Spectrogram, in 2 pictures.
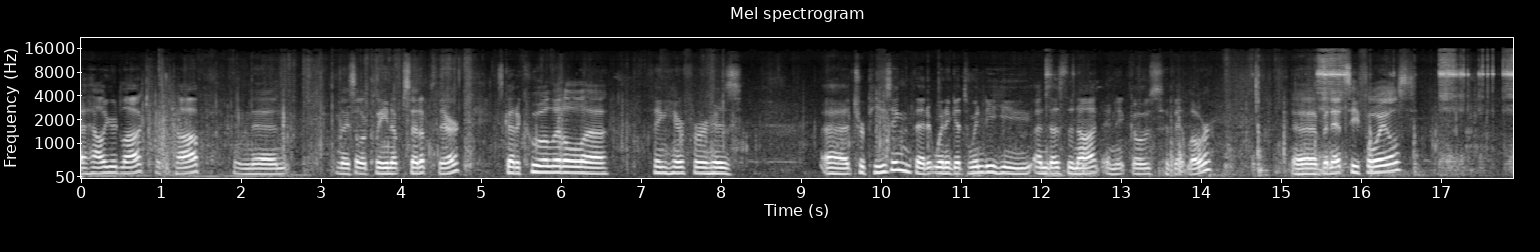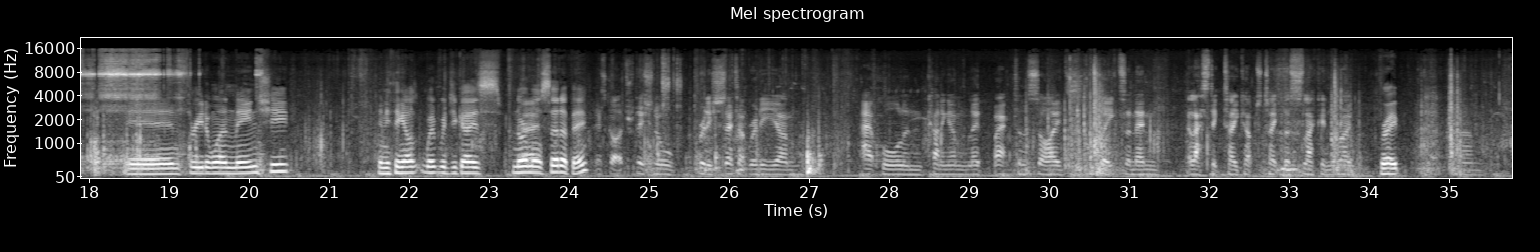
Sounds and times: Speech: 3.2 - 6.6, 7.2 - 8.3, 9.3 - 14.2, 21.6 - 26.8, 27.7 - 34.4, 35.0 - 35.5.

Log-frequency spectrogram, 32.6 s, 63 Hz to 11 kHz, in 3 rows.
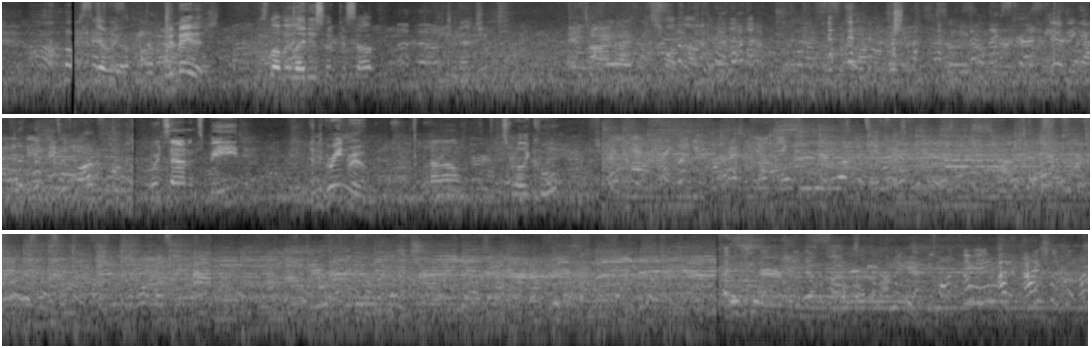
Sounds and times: Music: 16.9 - 32.6.

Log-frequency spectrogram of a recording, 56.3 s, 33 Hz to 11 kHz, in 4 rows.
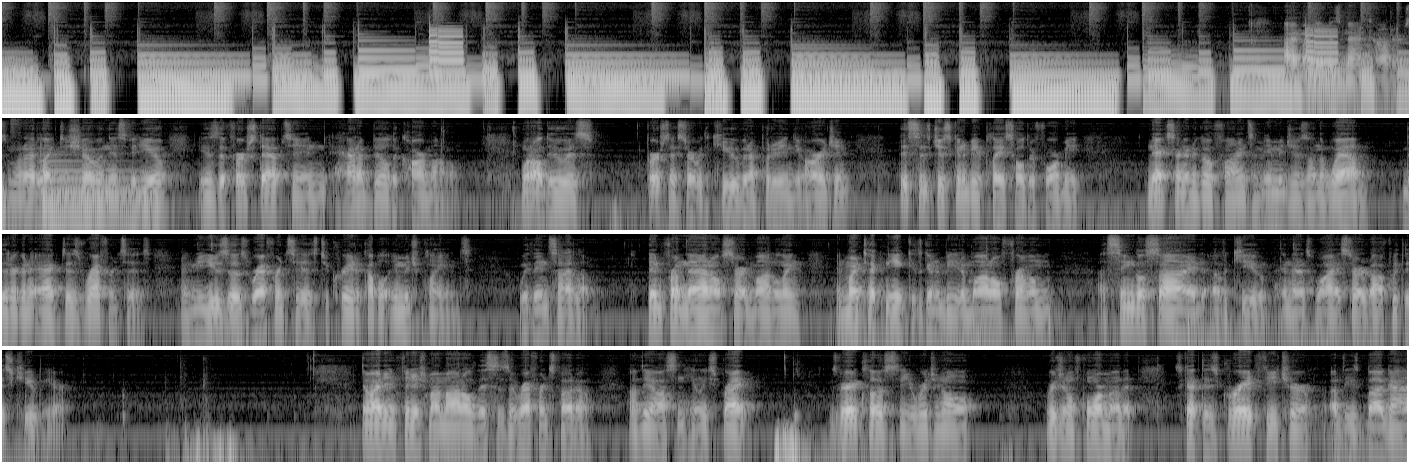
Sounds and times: Music: 0.0 - 15.7
Speech: 12.8 - 24.9, 25.5 - 43.0, 45.8 - 49.8, 50.5 - 52.0, 52.6 - 56.2.

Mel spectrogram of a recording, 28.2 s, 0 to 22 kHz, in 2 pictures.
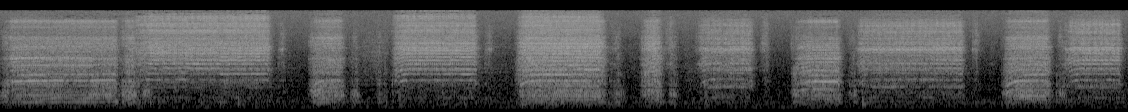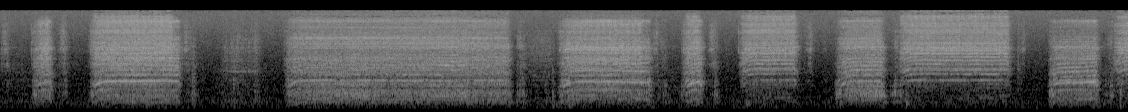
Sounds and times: Printer: 0.0 - 16.6, 17.7 - 28.2.

